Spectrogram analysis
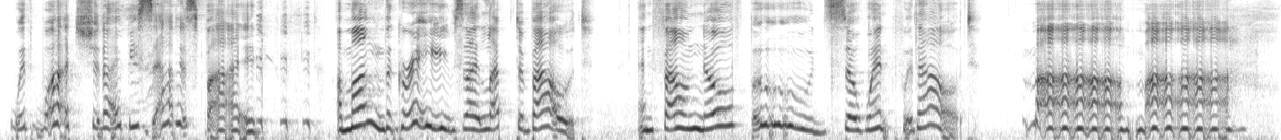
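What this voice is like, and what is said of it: Goat character voice. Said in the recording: “I should read this in a goaty voice ... I wish I'd come up with a goat voice earlier”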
